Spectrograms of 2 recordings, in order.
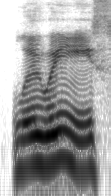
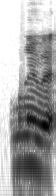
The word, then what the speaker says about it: Louis: And then the one guy who hasn't really been there to experience all the drama, Luis or whatever his name is, Louis. I'm sorry. It's spelled like Louise.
